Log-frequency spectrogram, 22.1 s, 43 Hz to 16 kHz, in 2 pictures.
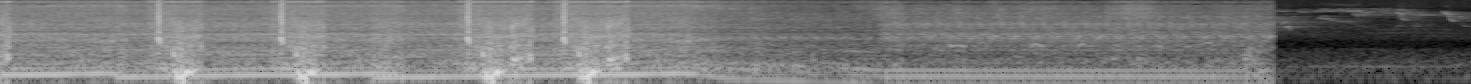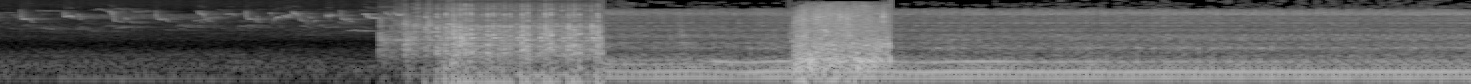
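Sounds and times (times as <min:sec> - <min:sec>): engine drone: 0:00.0 - 0:09.6, 0:13.9 - 0:22.0
loud rough engine noise: 0:00.0 - 0:09.6, 0:13.9 - 0:22.0
birds chirping: 0:00.0 - 0:15.6
loud rushing burst: 0:00.9 - 0:05.2.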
